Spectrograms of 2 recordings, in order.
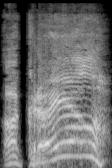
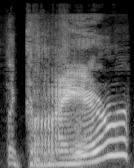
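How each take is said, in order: First: Loud, high rolled R; Cleese R roll. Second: Rolled R echo. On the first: Host imitates Cleese's rolled R, loud and high. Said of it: "He's got that". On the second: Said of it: "Very nice R roll". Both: Retold or imitated.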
